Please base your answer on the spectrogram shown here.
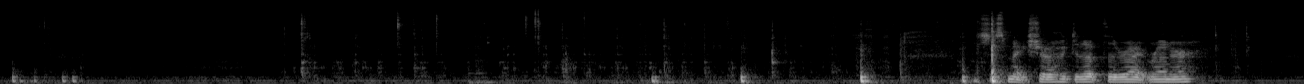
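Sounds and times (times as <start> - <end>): hands working electrical wires: 2.8 - 10.2.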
